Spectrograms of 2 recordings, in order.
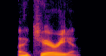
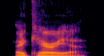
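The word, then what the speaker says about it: Ikaria: And is it Icaria? I can never pronounce it. Is it Icaria or Icaria? How do I pronounce it? – Icaria. – Icaria.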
